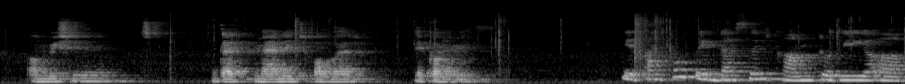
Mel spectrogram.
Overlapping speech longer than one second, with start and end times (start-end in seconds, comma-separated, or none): none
